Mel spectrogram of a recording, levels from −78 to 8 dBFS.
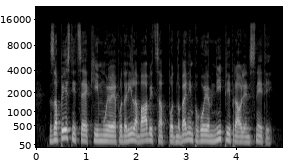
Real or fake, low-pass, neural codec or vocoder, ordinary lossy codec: real; 14.4 kHz; none; none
